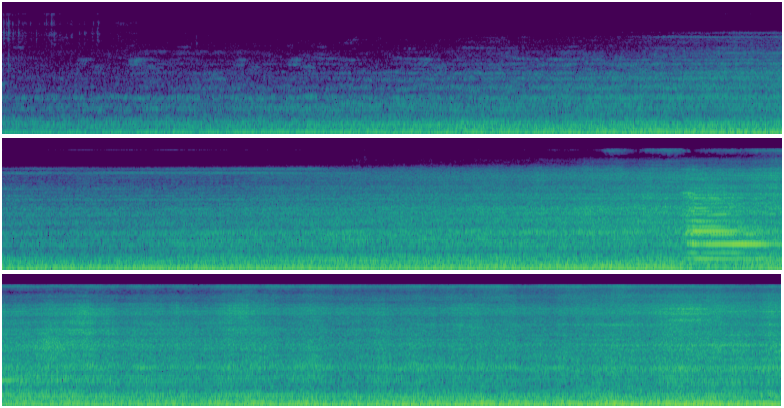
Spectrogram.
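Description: Argo Parahyangan passenger train approaching behind its diesel locomotive, the engine drone growing steadily louder. The horn sounds once for about a second some eighteen seconds in. Wheel and rail noise builds near the end as the train reaches the curve.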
